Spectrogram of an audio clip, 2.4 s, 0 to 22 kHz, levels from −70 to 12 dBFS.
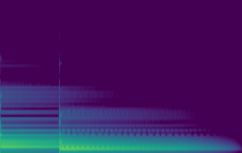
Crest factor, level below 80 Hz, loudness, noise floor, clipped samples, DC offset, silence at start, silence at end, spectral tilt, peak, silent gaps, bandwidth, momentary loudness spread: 14 dB; -62 dBFS; -14 LUFS; -35 dBFS; under 0.1%; under 0.1%; 0 s; 0.2 s; -2.5 dB/octave; 0 dBFS; none; 10 kHz; 17 LU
